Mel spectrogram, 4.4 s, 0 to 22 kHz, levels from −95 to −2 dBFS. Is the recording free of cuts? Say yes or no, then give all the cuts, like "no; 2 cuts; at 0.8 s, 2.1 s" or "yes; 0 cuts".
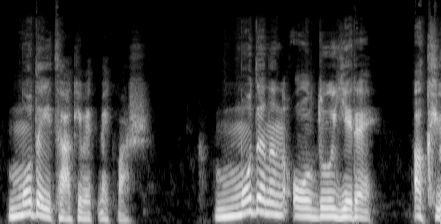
yes; 0 cuts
